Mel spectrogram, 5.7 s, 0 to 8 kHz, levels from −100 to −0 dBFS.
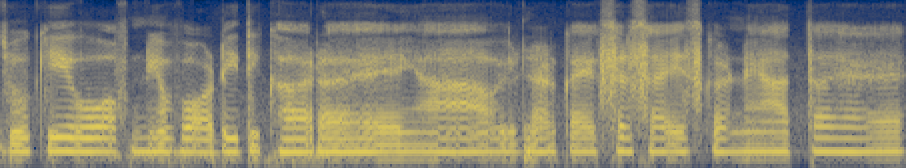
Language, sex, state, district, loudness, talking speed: Hindi, female, Bihar, Patna, -15 LUFS, 170 wpm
